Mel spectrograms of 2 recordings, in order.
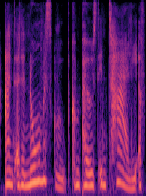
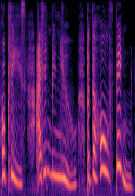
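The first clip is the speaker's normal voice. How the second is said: eager explaining; 10 semitones higher, 4 dB louder than usual. A narrator's reading. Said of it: "explained Jane".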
